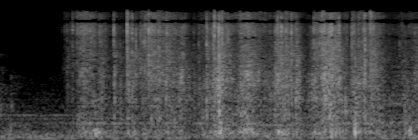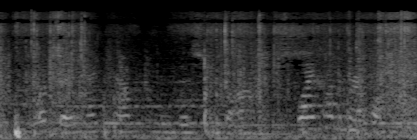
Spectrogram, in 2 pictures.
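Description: Gift wrapping paper rustling, crinkling and tearing as a present is unwrapped, starting about half a second in, with faint voices near the end.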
